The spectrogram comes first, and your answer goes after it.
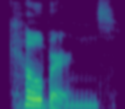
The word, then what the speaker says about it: Cockburn: To be fair, I understand that it's pronounced Coburns.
